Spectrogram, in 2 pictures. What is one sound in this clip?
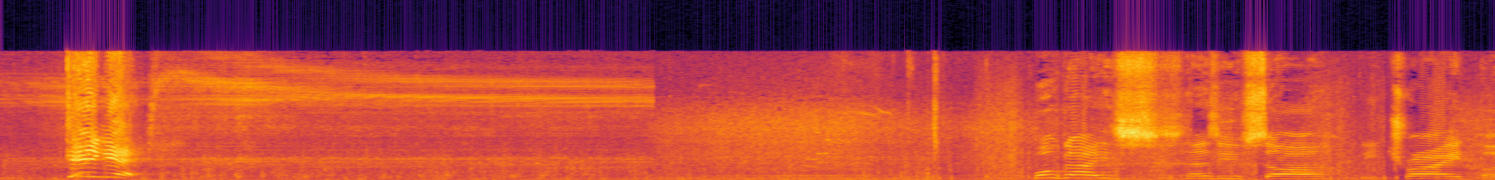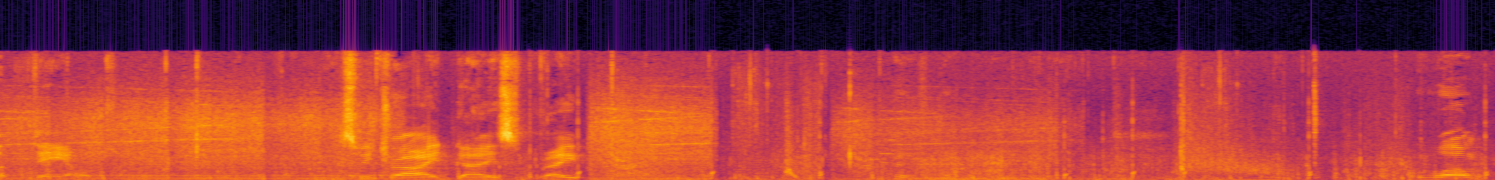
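A young boy talks close to a microphone.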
